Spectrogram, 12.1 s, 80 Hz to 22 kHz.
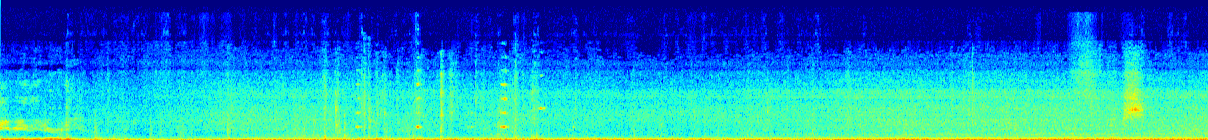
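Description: A 1979 Dodge Stepside truck drives on back roads, its engine giving a loud, steady low rumble that builds slightly as it gains speed, with road noise throughout.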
